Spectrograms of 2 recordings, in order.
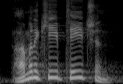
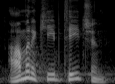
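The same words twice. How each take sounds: First: Higher insistence. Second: Steady, firm "I'm gonna keep teaching" with stress on "gonna"; calm insistence. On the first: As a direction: repeat "I'm gonna keep teaching" much higher, stress on "gonna". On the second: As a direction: say "gonna" firmly, tone falling at the end. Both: Acted. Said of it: "Jesus says".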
